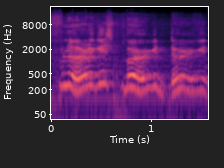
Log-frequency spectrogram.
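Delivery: put-on, loud, high Swedish-sounding nonsense babble. Showing how one always wants to sound Swedish: Swedish Chef voice. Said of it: "like the Swedish, Swedish chef".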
